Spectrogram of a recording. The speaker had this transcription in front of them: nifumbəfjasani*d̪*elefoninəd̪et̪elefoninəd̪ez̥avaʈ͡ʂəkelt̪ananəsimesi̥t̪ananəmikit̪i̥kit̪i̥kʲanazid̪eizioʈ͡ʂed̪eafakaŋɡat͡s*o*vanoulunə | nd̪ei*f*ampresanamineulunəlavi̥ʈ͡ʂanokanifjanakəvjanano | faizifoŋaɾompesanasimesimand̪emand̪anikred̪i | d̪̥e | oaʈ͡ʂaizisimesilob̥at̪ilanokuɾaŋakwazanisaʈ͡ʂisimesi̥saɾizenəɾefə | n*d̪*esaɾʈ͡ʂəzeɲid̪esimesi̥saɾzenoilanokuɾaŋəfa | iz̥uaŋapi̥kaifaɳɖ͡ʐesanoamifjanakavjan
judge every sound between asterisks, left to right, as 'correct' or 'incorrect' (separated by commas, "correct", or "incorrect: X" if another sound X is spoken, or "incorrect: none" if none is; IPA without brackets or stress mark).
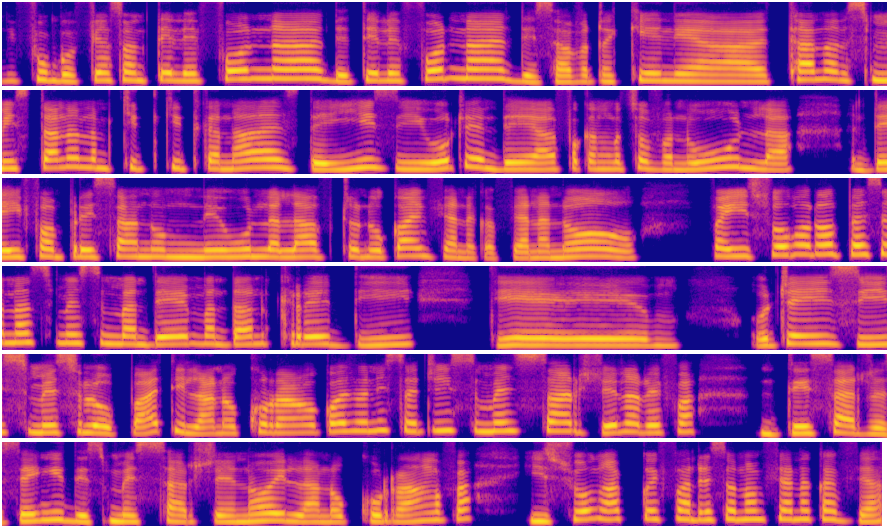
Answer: incorrect: t̪, correct, correct, correct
